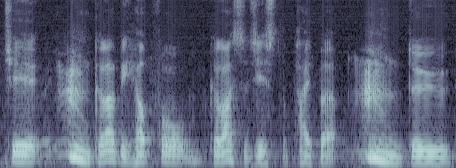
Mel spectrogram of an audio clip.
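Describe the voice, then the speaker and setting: A male councillor formally making a procedural suggestion to the chair, clearing his throat. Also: medium pitch, measured pace.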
